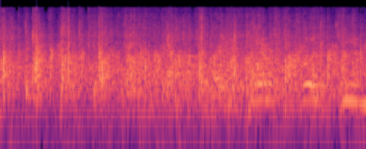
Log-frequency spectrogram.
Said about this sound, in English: Congratulations. Congratulations. Give yourself a big applause.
